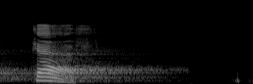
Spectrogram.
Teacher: Berikutnya adalah kaf, yaitu jenis makhrajnya ini dari pangkal lidah tengah dan langit-langit mulut tengah. Jadi keluarnya huruf ini berasal dari pangkal lidah bagian tengah dan ditekankan pada langit-langit mulut bagian tengah.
